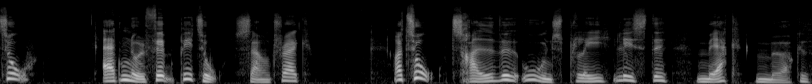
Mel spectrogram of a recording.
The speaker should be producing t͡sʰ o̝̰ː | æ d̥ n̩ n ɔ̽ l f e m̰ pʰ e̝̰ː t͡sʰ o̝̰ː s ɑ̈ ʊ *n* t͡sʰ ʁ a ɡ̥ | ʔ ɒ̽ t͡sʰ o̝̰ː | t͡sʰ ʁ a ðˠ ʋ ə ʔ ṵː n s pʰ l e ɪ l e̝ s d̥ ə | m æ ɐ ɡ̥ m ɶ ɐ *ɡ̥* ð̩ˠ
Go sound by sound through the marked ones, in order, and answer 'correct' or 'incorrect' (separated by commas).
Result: correct, correct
